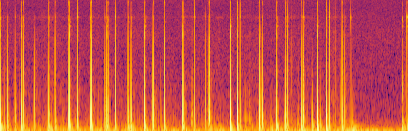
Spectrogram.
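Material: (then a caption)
Plastic. Long pink nails from both hands tap and scratch the sides of the hollow grille head on a small, silver, chrome-plated plastic mini retro microphone. A quick run of sharp, bright clicking taps, each dying away almost instantly, is heard over a soft low thud and faint scratchy rustle. The tapping briefly thins out near the end before a few last clicks.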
